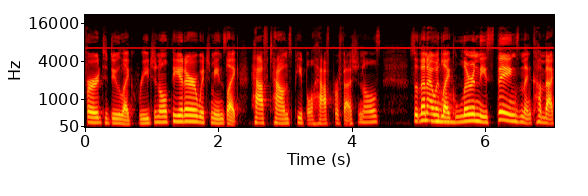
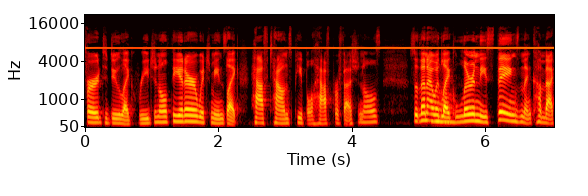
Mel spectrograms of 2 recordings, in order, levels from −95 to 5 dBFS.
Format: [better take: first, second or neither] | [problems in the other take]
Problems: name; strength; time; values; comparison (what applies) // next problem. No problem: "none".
first | high-pitched whine; loud; throughout; 6.5 kHz, 6 dB below the speech; faint in the first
